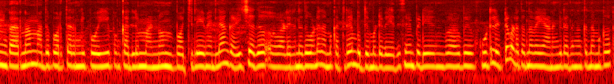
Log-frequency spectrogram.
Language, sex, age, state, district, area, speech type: Malayalam, female, 30-45, Kerala, Pathanamthitta, rural, spontaneous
